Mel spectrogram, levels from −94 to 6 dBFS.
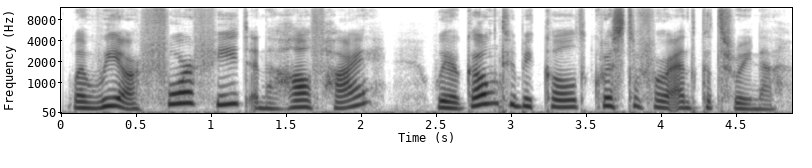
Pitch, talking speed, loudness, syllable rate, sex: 225 Hz, 220 wpm, -17 LUFS, 5.7 syllables/s, female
